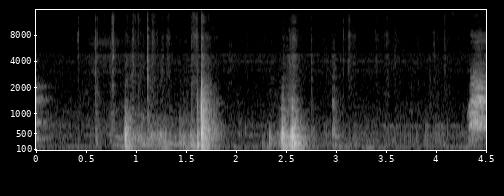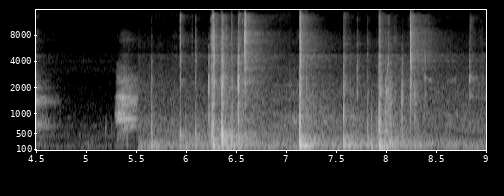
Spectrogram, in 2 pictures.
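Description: Paper booklet being handled: a few soft knocks and page flips, then from about halfway a busy run of rustling, clicks and knocks as it is moved about.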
